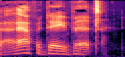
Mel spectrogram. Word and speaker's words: affidavit: Yeah, affidavit. – Uh-huh. – You always put the T sound at the end of it. It's not like King David.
